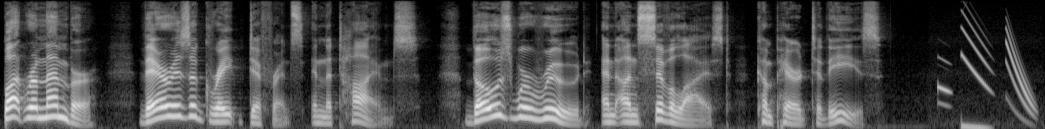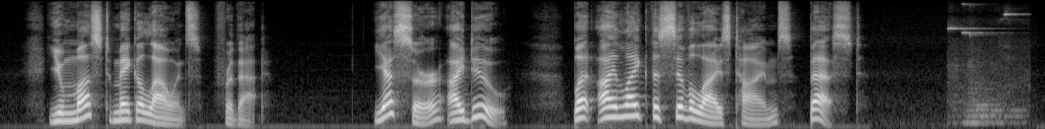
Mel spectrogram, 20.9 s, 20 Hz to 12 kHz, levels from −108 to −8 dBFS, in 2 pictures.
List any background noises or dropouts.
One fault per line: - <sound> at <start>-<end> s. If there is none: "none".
- chirp at 9.4-10.4 s
- squeak at 19.9-20.8 s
